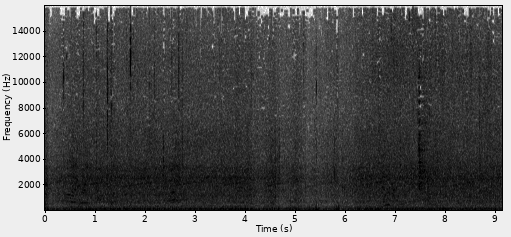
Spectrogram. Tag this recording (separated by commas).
Speech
